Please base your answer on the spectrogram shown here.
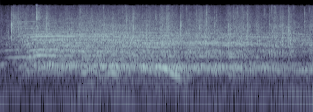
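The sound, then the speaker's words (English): Audience applause and cheering fill the stretch, a steady wash of clapping from a crowd with voices mixed in, rising slightly and holding at a moderate level. “I'd like you to applaud now.”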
